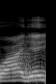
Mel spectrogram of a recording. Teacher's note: அதை பழைய பண்டிதர்கள் யகரம் யானா போல உச்சரிப்பார்கள். இப்போது வாழை என்றால் முந்தைய பண்டிதர்கள் என்ன மாதிரி உச்சரிப்பார்கள், வாயை என்று உச்சரிப்பார்கள்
